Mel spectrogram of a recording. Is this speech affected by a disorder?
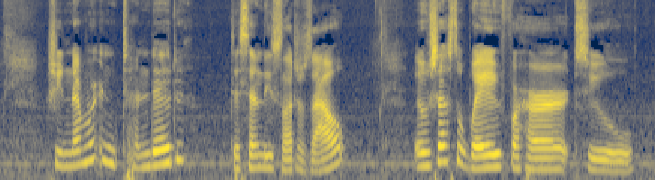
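No.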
